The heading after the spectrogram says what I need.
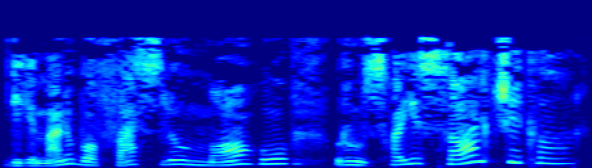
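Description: A woman's voice: medium pitch, expressive, breathy edge, no echo, muffled recording. A woman voicing a tiny lazy seed that whines it is comfortable in the soil and refuses to get up. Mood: reluctant. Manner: whiny, complacent, reluctant. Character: tiny lazy comfy seed, stubborn, childlike.

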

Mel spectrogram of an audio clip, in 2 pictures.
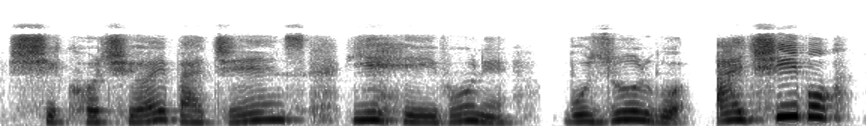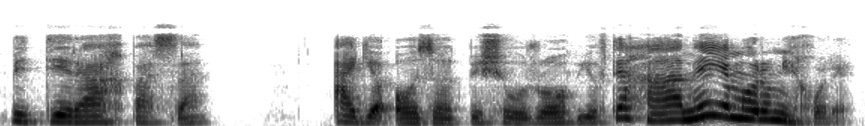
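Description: A woman voicing a frightened male jackal in a children's storybook, shouting and breathless with urgency. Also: medium pitch, big pitch swings. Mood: panicked.

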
